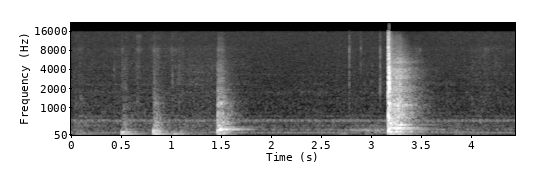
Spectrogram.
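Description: Soap loaf being cut on a wooden-and-plastic single-bar wire soap cutter: three soft knocks in the first second and a half as the loaf is handled on the plastic tray, then a sharp knock with a short ring about three seconds in, the loudest sound, as a bar is cut off.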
